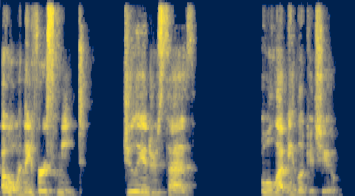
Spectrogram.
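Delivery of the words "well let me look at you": plain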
